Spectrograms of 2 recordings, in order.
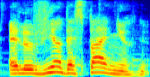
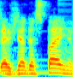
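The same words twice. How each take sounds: First: Every syllable is pronounced fully and separately. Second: Some syllables are dropped, as in casual speech. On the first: This is a classical, stage-style pronunciation. The speaker calls it wrong. "en gardant toutes les syllabes" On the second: This is how people say it in everyday life. The speaker calls it right. "dans la vraie vie, on dirait plus"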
